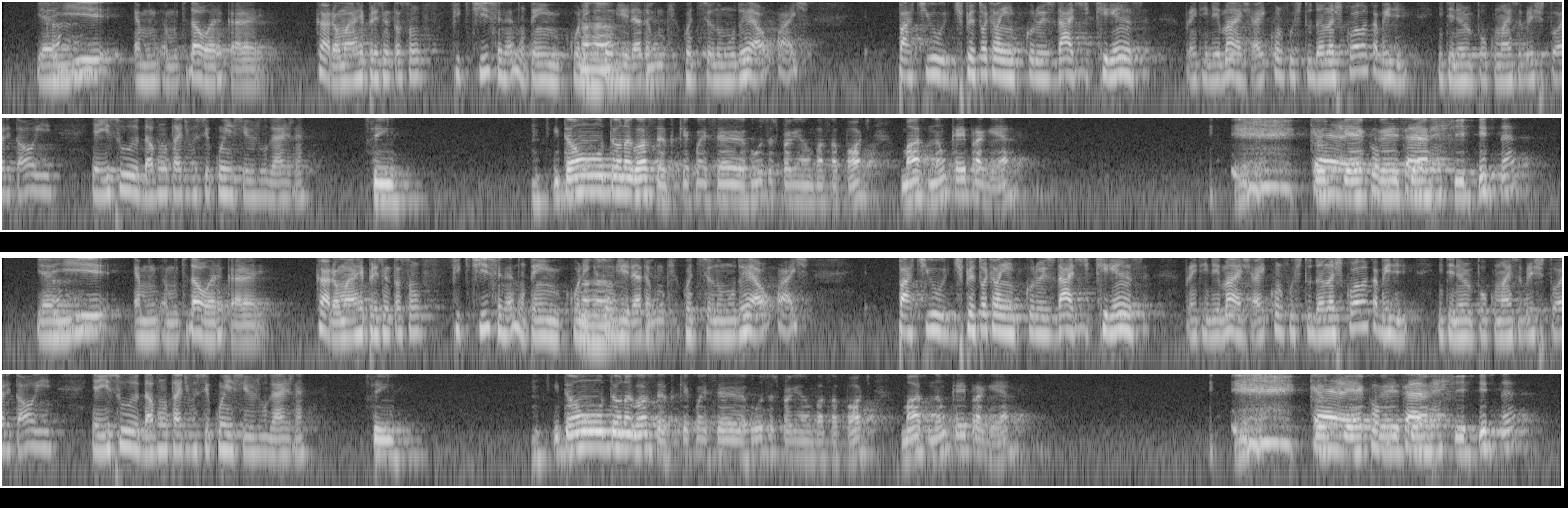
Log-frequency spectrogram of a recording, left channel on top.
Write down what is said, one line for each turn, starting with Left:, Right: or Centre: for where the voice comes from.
Right: E
Left: Caramba.
Right: aí é, mu- é muito da hora, cara. E, Cara, é uma representação fictícia, né? Não tem conexão
Left: Aham,
Right: direta
Left: sim.
Right: com o que aconteceu no mundo real, mas partiu, despertou aquela curiosidade de criança para entender mais. Aí quando fui estudando na escola, acabei de entender um pouco mais sobre a história e tal, e, e aí isso dá vontade de você conhecer os lugares, né?
Left: Sim. Então o teu negócio é, tu quer conhecer russas pra ganhar um passaporte, mas não quer ir pra guerra.
Right: <laughs>
Left: Tu
Right: Cara,
Left: quer
Right: é complicado,
Left: conhecer a
Right: né?
Left: <laughs> China.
